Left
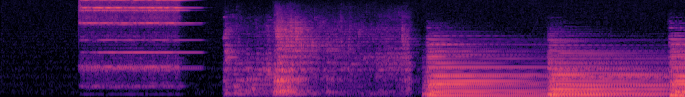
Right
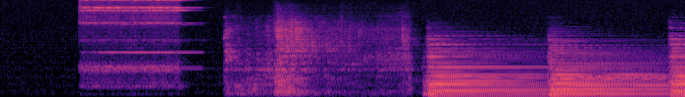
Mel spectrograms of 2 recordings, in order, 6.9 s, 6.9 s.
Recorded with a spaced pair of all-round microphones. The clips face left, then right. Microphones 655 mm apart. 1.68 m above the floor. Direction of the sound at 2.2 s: 75° left (ahead or behind).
